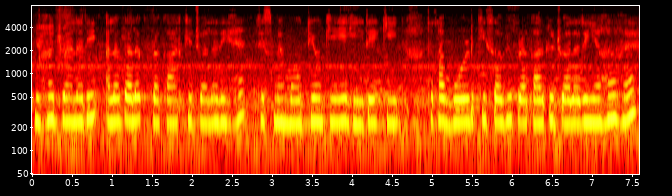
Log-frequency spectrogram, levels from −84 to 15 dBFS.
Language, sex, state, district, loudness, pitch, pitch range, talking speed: Hindi, female, Rajasthan, Bikaner, -15 LUFS, 235 Hz, 230-245 Hz, 175 wpm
